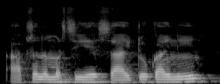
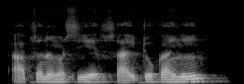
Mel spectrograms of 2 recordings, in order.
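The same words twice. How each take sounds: Both takes have the same delivery.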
